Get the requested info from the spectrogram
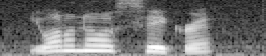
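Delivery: amused, teasing, with a little chuckle. Voicing a character who leans toward someone and shares a secret: chuckling with a smile. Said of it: "smile a little bit and kinda chuckle to herself".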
